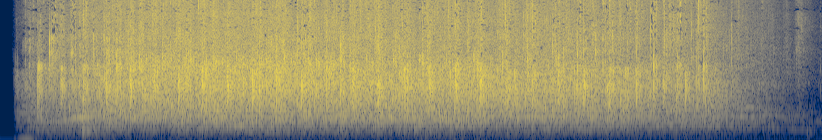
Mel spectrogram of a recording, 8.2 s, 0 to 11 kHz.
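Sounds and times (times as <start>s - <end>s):
audience clapping: 0.2s - 8.2s.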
